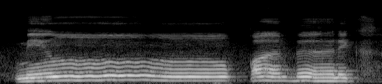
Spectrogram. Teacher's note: Jadi ini qaf ini huruf ikhfa. Jadi nunnya dibaca samar dengan dengung.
